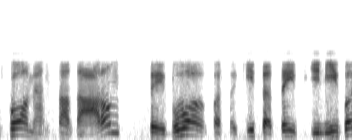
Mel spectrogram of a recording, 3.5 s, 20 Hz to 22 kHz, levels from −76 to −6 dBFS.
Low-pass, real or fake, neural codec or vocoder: 5.4 kHz; real; none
